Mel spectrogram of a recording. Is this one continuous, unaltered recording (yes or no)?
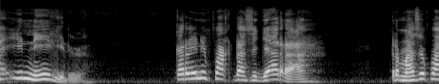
yes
